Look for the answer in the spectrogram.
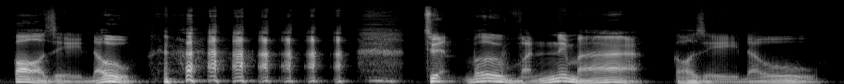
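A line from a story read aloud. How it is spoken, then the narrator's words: Bursting into laughter. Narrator (Vietnamese): Ông thầy Khuyết bấy giờ mới bật cười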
